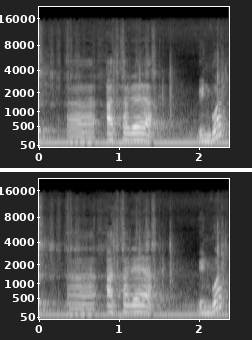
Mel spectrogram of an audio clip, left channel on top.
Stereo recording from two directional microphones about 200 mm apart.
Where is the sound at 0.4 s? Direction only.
40° left (ahead or behind).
